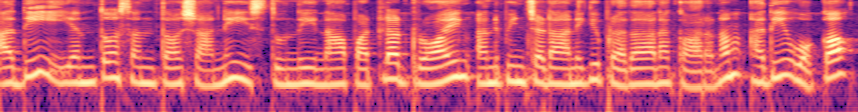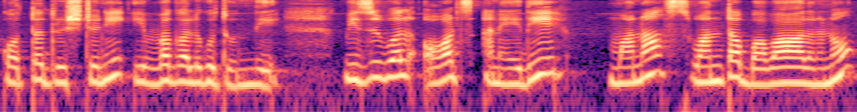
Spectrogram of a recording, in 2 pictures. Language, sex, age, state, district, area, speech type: Telugu, female, 30-45, Andhra Pradesh, Nellore, urban, spontaneous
